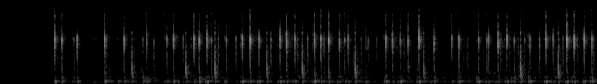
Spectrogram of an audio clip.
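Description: A TGR 910 RE compact mechanical keyboard with lubed 55g Nixie switches, purple GMK ABS keycaps, a polycarbonate plate and a clear case sits on a desk and is typed on with the fingertips of both hands. After about half a second of quiet, a fast, steady stream of short, bright, clacky keystrokes follows with almost no low end. Each key sound dies away instantly.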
